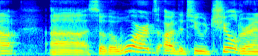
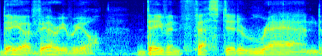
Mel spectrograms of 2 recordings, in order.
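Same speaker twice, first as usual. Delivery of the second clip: very deep, hushed voice, "Rand" drawn out; 7 semitones lower, 5 dB quieter than usual. Describing a show's opening, voicing another figure's line in a very deep voice. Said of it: "another very deep voice comes in and goes".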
